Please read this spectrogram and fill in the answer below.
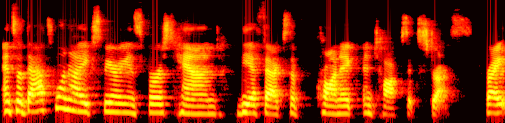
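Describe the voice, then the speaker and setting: Against a quiet background, a woman with an American accent and an ordinary speaking voice talks at a moderate pace, her pitch fairly high and its variation ordinary. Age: 40s. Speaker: dietitian and wellness keynote speaker. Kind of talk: keynote speech.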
